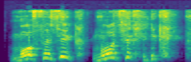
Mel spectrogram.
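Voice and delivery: high, punched-out slogan; mock boast. Player taunting haters with slogans, mock boast. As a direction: chant it as a put-on brag.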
